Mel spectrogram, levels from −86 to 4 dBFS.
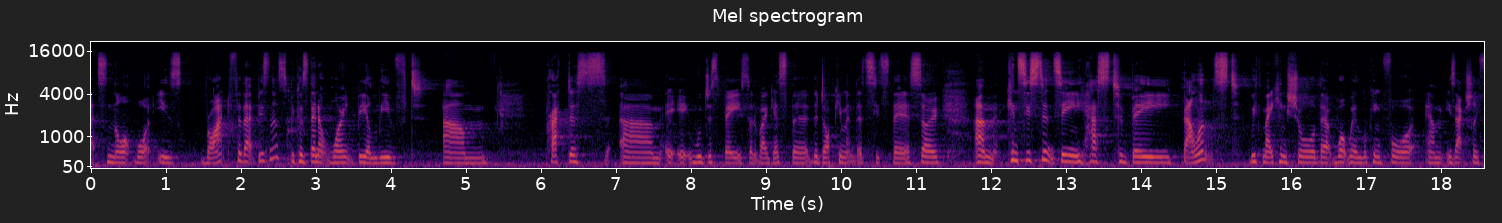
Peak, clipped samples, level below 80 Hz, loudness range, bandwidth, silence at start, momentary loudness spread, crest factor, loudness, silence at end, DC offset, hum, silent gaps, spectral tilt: -18 dBFS; under 0.1%; -64 dBFS; 6 LU; 15.5 kHz; 0 s; 8 LU; 20 dB; -38 LUFS; 0 s; under 0.1%; none; none; -3.5 dB/octave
